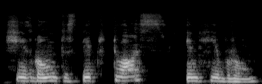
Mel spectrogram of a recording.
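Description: A woman's voice: low voice, fairly even intonation, measured pace, a little mellow, breathy edge, rough recording. A middle-aged woman with a Russian accent, a native Russian speaker, telling her own story in an interview in an earnest, reflective way with small grammar slips. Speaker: guest. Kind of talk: personal storytelling.

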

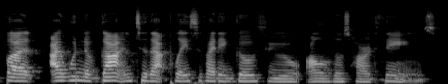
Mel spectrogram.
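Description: A woman's voice: low-pitched, little pitch movement, normal speed, pushed and bright. A woman guest talking in a candid, emphatic way in a casual interview, swearing freely.

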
